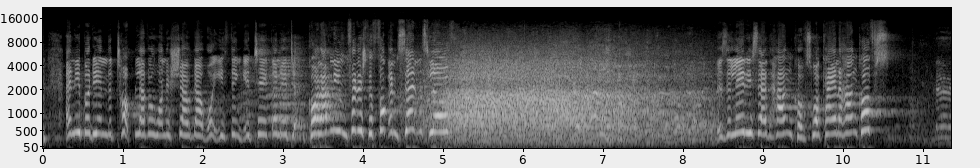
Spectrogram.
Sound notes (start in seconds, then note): 2.9 audience member shouts; 4.5 audience laughs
